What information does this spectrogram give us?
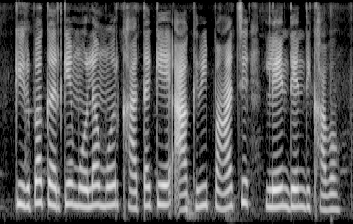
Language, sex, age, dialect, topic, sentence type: Chhattisgarhi, female, 18-24, Western/Budati/Khatahi, banking, statement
